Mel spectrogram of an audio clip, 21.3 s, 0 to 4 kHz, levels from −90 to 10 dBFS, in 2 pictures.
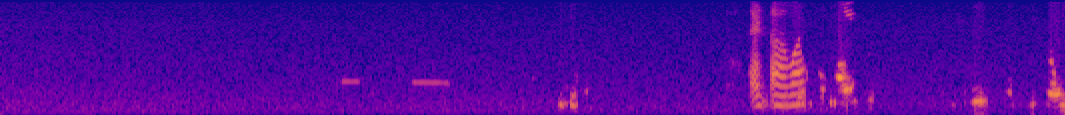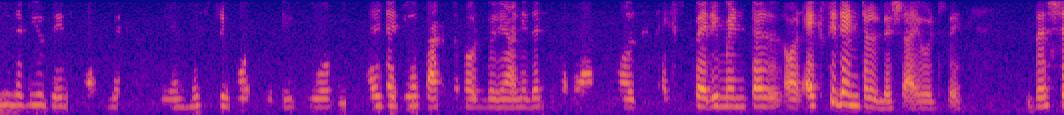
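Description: From 8.44 to 8.74 s a faint second voice, about 25 dB under the speech, slips in; this is likely the other side's voice leaking through an incompletely cancelled loudspeaker echo. Within it, from 8.49 to 8.58 s, the speech dips briefly by roughly 10 dB, likely speech suppressed in double talk as the echo canceller turns everything down. From 9.24 to 13.85 s the speech drops away in pieces, up to roughly 35 dB, across about four seconds. Short scraps of the far voice, about 30 dB down, poke through at 11.16 to 11.20 s and 12.44 to 12.48 s. A louder leak, about 15 dB below the speech, follows at 14.00 to 14.12 s. The speech is then pushed down again, by roughly 25 dB from 14.27 to 15.31 s and roughly 30 dB from 16.21 to 17.33 s. Throughout, the band-limited sound stops at 4 kHz, as the G.711 call path does.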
